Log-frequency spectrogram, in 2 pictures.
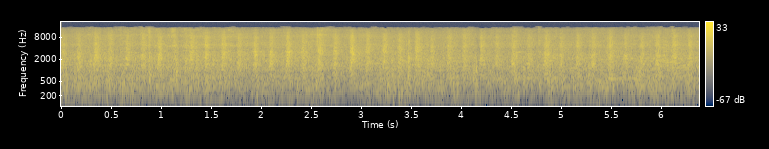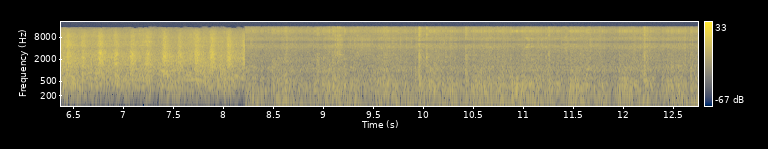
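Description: Excursion train's passenger cars rolling along the track, heard from an open car: steady rolling noise with rapid clicking and rattling of wheels over the rails. About eight seconds in the sound changes abruptly to a heavier low rumble.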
